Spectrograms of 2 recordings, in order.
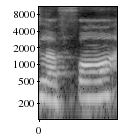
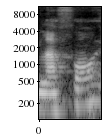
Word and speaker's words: La Font: Well, my website is La Font and Associates. That's how I pronounce my name. La Font is French.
